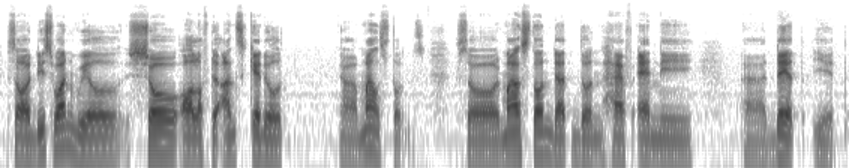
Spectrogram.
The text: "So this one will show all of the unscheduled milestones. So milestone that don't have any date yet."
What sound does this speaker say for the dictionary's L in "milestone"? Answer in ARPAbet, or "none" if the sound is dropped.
L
